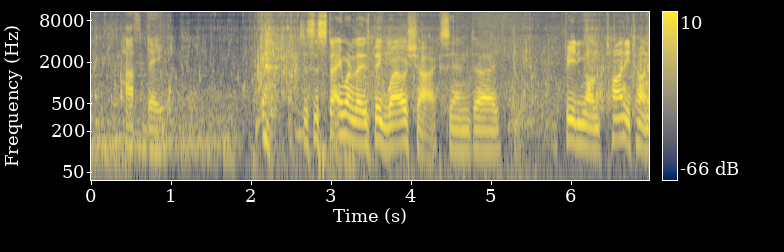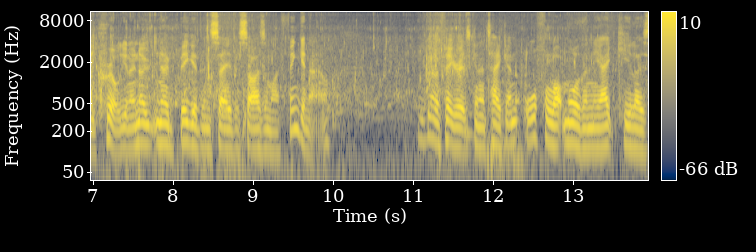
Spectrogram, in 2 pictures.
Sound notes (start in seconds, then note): 2.0 sighs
